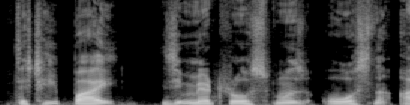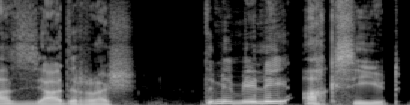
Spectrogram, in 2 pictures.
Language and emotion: Kashmiri, happy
